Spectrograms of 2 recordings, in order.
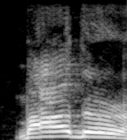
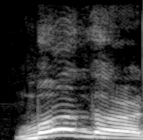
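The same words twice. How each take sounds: First: The first vowel sounds like 'ah'. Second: The first vowel sounds like 'uh'. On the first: "마라는 소리를" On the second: "어 소리로 나면은 mother 되죠"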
